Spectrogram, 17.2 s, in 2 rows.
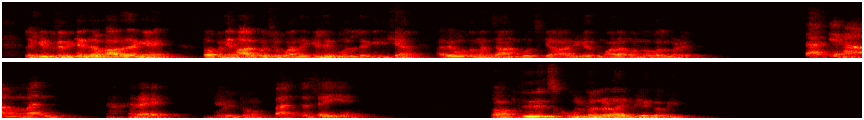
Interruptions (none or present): none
